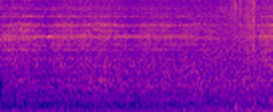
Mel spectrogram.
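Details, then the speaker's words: Car that passed the Irish NCT, wheel spun by hand: steady rough hissing scrape with no clean spin; brake disc badly rusted and completely worn out. "really rough this break is just it's just rusty it's just completely gone but it's still passed"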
